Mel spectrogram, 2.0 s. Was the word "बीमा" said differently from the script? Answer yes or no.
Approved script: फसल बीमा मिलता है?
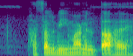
no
